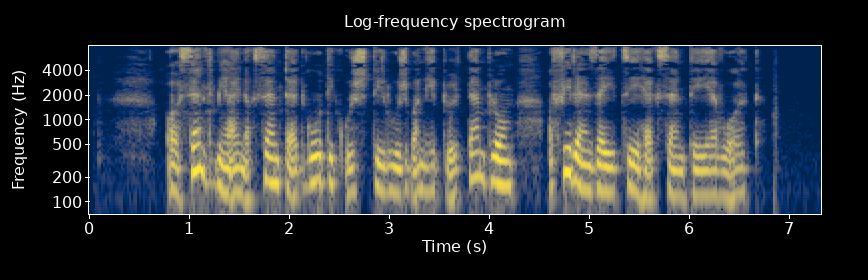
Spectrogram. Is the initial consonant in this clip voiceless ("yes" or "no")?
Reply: yes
